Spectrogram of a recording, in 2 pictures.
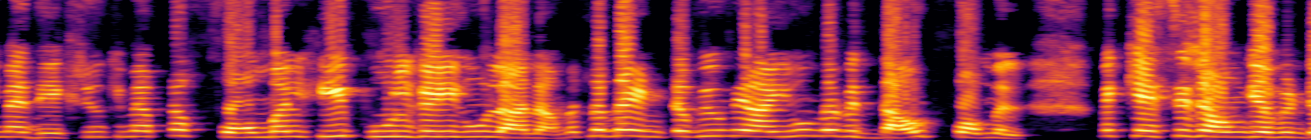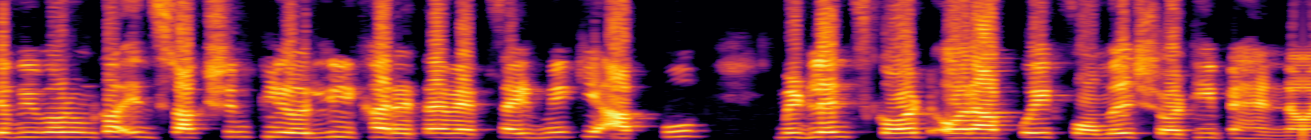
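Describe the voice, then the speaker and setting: A young woman vlogger telling a personal story in a casual, animated way, often mixing English phrases into her talk. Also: sits high. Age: young adult.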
